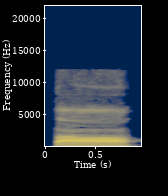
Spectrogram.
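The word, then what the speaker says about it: ت: কোন জায়গা থেকে উচ্চারণ হয়? জিহ্বার আগা, উপরে দুই দাঁতের গোড়ায় লাগান লাগান লাগান। জিহ্বার গোড়া না, জিহ্বার আগা লাগিয়ে সিম্পল একালিফ টেনে উচ্চারণ করতে হবে। তা, তা, সবাই জোরে জোরে বলেন, তা।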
